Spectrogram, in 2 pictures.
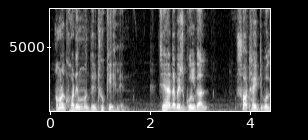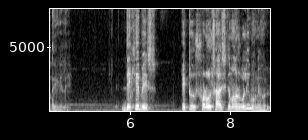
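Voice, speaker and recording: A man's voice: a little high, fairly bright tone. A man narrating a first-person story as a storyteller in a dramatic style. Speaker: storyteller, channel host.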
